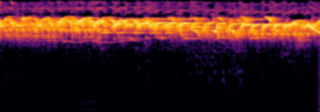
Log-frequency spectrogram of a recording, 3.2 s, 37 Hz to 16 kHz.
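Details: Champion intense yellow canary, Spain 2014, 94 points, delivering an unbroken stream of fast, high chattering trills, bright and slightly buzzy, steady in loudness throughout.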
